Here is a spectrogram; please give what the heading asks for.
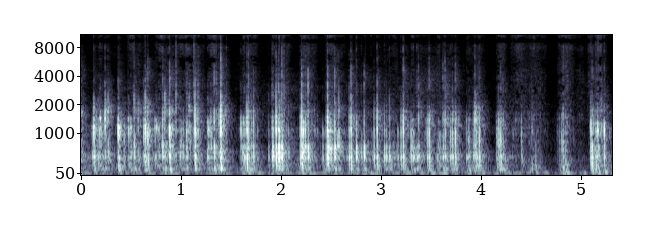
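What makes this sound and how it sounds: Fingertips and nails quickly tap and scratch the crown and brim of a dark grey fabric baseball cap worn on the head. A fast, uneven stream of soft, dry taps and scratchy rubs sits mainly in the midrange, with each touch dying away almost instantly and little low or high content.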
